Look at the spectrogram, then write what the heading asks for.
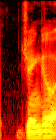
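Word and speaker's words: Django: kind of like it's D Jango but the D is silent and he just like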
